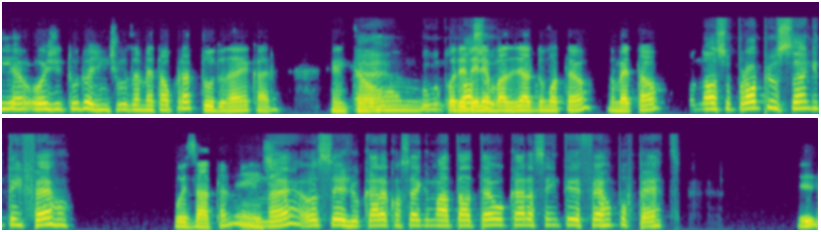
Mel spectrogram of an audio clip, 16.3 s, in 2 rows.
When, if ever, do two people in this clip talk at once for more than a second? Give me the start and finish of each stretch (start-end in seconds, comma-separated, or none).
3.5-5.1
